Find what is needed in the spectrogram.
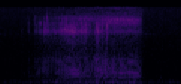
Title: CUTE CAT SNORES LIKE A HUMAN!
